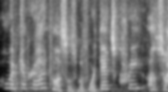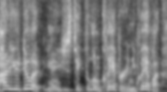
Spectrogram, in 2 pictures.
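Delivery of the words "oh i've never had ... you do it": high, breathless delight at a new dish; gushing dinner guest. Retold or imitated. Guest amazed by mussels at dinner, high gushing voice. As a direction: play the wowed guest, pitch way up. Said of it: "what are the people gonna ask you?".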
